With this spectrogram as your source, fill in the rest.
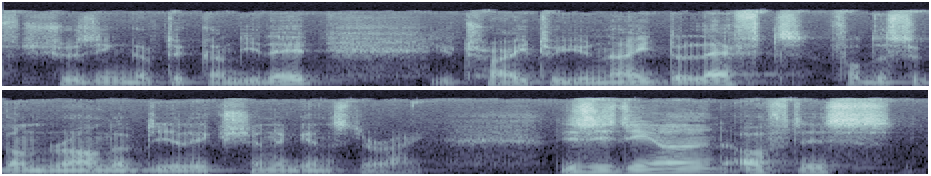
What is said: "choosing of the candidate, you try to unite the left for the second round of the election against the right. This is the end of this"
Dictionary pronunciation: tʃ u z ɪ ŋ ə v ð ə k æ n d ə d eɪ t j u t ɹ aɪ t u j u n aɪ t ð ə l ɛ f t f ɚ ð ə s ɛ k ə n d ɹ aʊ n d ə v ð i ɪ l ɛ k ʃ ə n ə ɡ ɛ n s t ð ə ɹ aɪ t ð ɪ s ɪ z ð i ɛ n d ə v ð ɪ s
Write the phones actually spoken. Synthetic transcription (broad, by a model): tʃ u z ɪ ŋ ə v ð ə k æ n d ə d eɪ t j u t ɹ aɪ t u j u n aɪ t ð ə l ɛ f t f ɚ ð ə s ɛ k ə n d ɹ aʊ n d ə v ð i ɪ l ɛ k ʃ ə n ə ɡ ɛ n s t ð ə ɹ aɪ t ð ɪ s ɪ z ð i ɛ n ə v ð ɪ s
